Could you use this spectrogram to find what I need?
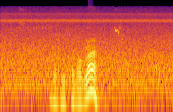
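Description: A fishing lure splashes into calm water.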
